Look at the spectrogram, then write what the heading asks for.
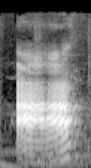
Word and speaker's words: ä: And it's basically pronounced just as um kind of like a in hat.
